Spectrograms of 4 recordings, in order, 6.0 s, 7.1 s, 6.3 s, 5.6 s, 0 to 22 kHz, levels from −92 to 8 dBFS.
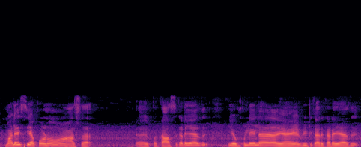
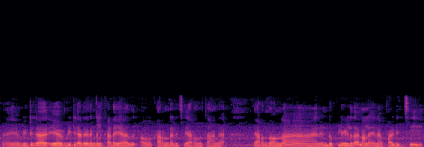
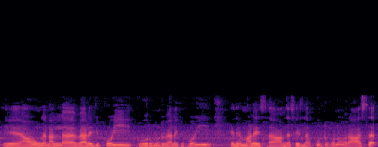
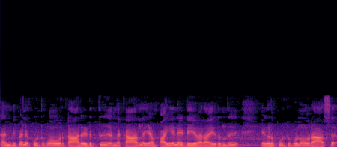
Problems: none marked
